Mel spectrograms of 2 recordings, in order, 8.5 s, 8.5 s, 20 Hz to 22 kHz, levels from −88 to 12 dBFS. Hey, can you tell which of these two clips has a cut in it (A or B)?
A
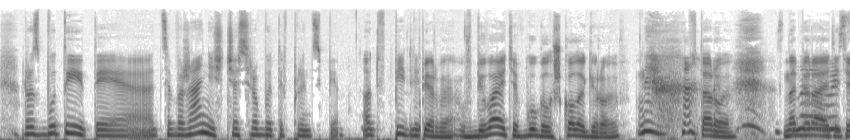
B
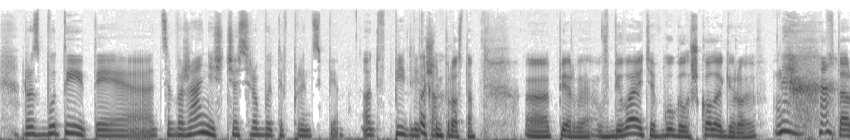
A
